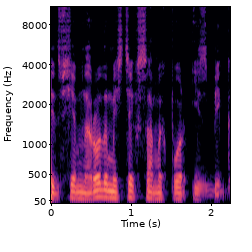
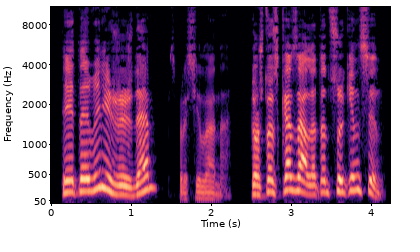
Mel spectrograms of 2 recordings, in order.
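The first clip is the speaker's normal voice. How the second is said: high, loud furious insistence; angry demand; 10 semitones higher, 5 dB louder than usual. Acted. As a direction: order him to cut it. Beril demanding cut.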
